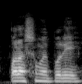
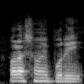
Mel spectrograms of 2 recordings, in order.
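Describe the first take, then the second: The two takes are said the same way.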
